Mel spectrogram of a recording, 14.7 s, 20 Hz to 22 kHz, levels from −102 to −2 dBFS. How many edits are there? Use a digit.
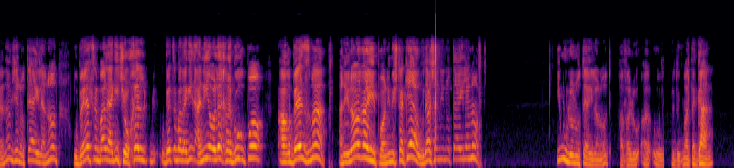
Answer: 2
